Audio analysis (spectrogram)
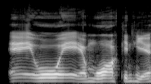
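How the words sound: It is said in a Boston accent.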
